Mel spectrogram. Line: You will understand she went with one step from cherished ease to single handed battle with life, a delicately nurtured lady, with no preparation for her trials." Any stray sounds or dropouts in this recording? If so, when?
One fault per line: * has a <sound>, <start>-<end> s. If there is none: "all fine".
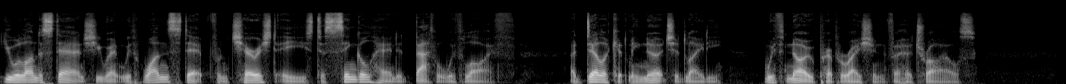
all fine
